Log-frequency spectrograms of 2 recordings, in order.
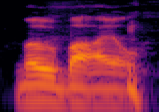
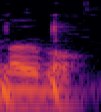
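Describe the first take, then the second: First: It is said with a British English pronunciation. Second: It is said with an American English pronunciation. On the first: "I often revert back to my my English and Scouse ways" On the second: "instead of"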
